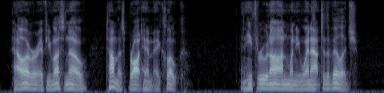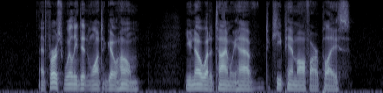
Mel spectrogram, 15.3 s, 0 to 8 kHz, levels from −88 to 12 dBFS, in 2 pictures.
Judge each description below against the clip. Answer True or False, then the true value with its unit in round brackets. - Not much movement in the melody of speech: True (2.3 semitones)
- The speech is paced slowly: False (165 wpm)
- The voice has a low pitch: True (95 Hz)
